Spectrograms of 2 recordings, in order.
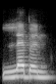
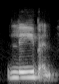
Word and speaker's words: leben: Then there are the frequent changes, but not universal, and that's the mainly audible one is the lengthening of the vowels in open syllables. So leben becomes leben, and that's the main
